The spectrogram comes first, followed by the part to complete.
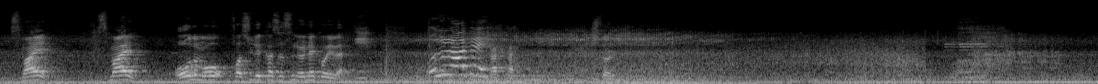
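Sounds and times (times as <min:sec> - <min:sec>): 
pickup truck engine rumbling: 0:00.0 - 0:10.9
speech: 0:00.2 - 0:06.4.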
